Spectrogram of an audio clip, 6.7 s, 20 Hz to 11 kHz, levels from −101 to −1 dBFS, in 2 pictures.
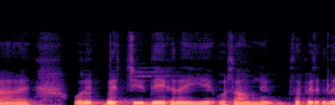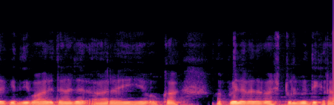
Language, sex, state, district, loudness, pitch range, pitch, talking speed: Hindi, male, Bihar, Gopalganj, -23 LUFS, 120-135 Hz, 125 Hz, 215 wpm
